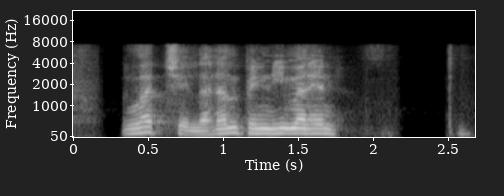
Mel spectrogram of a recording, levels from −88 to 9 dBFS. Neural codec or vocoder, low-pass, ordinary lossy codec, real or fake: codec, 16 kHz in and 24 kHz out, 0.6 kbps, FocalCodec, streaming, 4096 codes; 7.2 kHz; MP3, 64 kbps; fake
